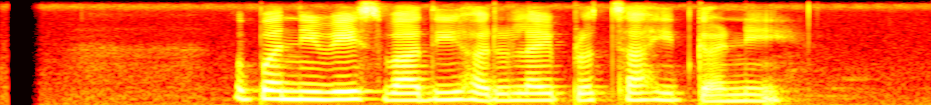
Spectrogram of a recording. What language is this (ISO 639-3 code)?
nep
